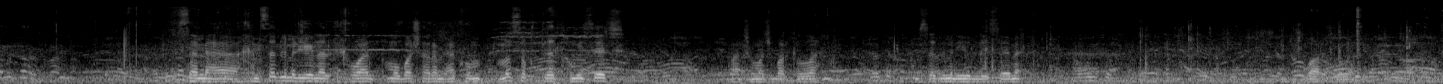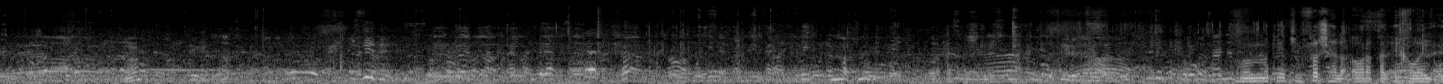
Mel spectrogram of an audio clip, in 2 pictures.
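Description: A crowd of men talks and calls out all around outdoors.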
